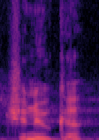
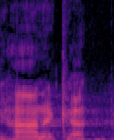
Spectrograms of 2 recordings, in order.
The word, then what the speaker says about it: Hanukkah: Actually, to say it properly, you have to say some people have actually choked to death on their phlegm trying to say Hanukkah,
